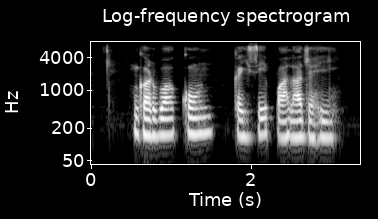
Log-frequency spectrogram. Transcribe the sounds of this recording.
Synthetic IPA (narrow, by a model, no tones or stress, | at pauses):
ɡəɽwakɔːn | kəɪsepaːlad͡ʒaɦiː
